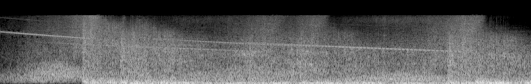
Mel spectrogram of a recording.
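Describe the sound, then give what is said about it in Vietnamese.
An explosion of a black sphere at the centre of an area releasing radiation: a sudden burst after a brief near-quiet start, then a loud, sustained roaring rumble with a thin, steadily descending whine across it. “Lúc này thì quả cầu đen ở vị trí trung tâm đã nổ tung, phóng xạ đáng sợ bắt đầu tản ra ngoài.”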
